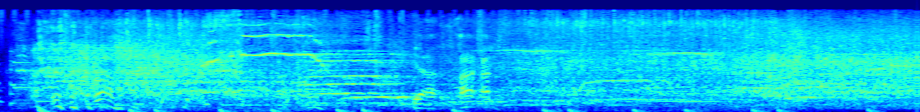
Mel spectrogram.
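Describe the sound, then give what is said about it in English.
Crowds at Republican presidential debates cheer, applaud and laugh in a loud, continuous mix, with voices rising through the noise. “A Broadway show, an audience at the Oscars you're listening to? No. What you're hearing is a little mix of crowds at some of the many GOP presidential debates this year.”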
